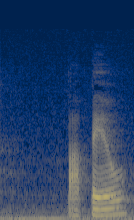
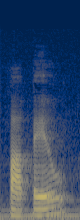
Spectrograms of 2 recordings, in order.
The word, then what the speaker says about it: papel: Again, the letter P is pronounced similarly as it is in English, maybe with a little bit less explosive puff of air at the beginning.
